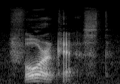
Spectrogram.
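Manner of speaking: Forecast said slow and deliberate; slow model of Forecast for learners; pronunciation model. Shown as a demonstration. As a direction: spell out Forecast slowly, syllable by syllable. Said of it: "voy a hacer algunos comentarios".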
